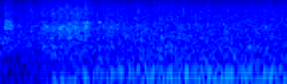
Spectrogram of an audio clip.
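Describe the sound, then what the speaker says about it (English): A truck engine in the off-road driving game MudRunner turns over and settles into a steady low rumble that holds loud and continuous, with no voices. "Start the engine, what the hell."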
